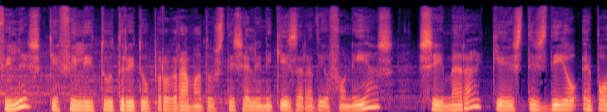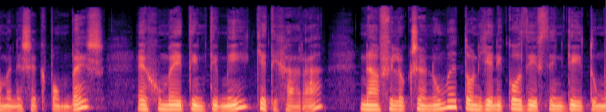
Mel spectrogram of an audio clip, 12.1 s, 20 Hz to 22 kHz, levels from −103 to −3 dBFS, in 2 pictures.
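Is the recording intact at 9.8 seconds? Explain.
Yes, the audio is intact at 9.8 seconds, with no fault audible at that moment.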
